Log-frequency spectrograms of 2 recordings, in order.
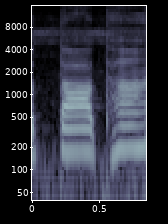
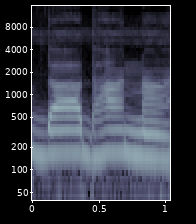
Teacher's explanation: ये दांत की सहायता से बोले जाते हैं। तो इसमें अघोष जो वर्ण हैं वो ता, था हैं, सघोष जो वर्ण हैं वो दा, धा, ना है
